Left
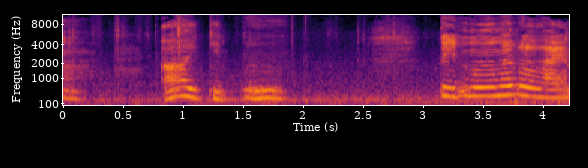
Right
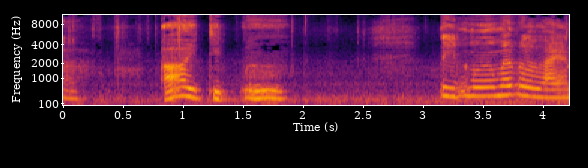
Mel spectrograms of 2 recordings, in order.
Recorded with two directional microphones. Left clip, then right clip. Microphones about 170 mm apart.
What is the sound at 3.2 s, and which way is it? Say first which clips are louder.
Speech: right 2 dB; 5° left (ahead or behind).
